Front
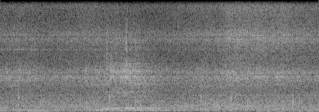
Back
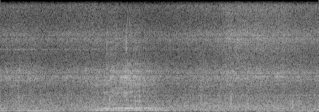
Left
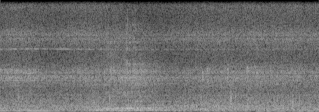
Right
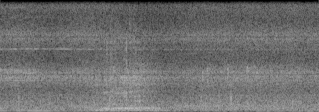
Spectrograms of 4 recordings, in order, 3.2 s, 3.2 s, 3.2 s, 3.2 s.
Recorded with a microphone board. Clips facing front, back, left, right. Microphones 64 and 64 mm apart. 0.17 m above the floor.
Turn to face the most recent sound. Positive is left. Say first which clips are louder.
# back 4 dB, right 3 dB
turn(degrees=-125)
